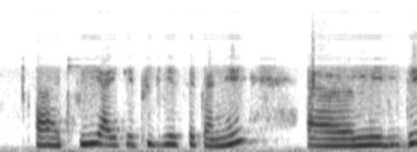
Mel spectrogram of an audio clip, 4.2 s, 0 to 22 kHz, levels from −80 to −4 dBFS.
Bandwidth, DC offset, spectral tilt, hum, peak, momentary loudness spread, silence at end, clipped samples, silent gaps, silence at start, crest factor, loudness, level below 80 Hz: 9 kHz; under 0.1%; -7 dB/octave; none; -16 dBFS; 11 LU; 0 s; under 0.1%; none; 0.2 s; 12 dB; -27 LUFS; -58 dBFS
